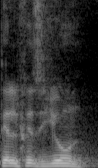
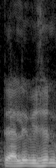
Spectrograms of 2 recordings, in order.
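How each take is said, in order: First: The word starts with 'til' and ends in 'fizyun'. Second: The word starts with 'te' and ends in 'vision'. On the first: This is how the word is said in Arabic. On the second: This is the English form of the word.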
